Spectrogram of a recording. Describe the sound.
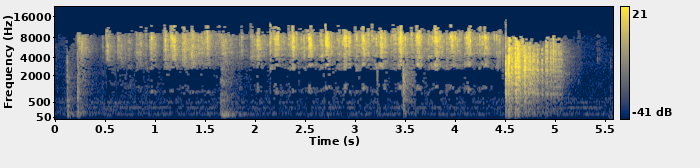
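Dice rolled during a tabletop role-playing game session, a dry clattering rattle of small impacts for several seconds that ends in a louder burst of clicks, with no voices.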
